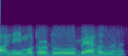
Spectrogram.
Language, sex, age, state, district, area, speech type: Assamese, female, 45-60, Assam, Golaghat, urban, conversation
